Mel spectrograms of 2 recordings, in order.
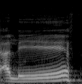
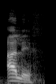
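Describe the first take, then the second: First: The 'l' sound is dragged out long. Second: The 'l' sound is short and quick. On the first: The speaker calls it wrong. "Don't say Alif. Don't drag the lam" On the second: The speaker calls it right. "It's just Alif"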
